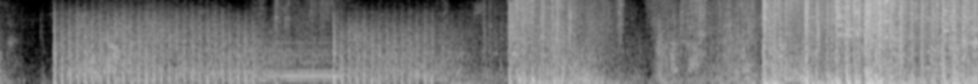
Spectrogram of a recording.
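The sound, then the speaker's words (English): Rapid automatic gunfire from a firefight in the video game Apex Legends, sustained dense bursts that continue almost without pause and grow louder in steps toward the end. “Making contact with enemy. Shots on me. Getting shot at.”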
